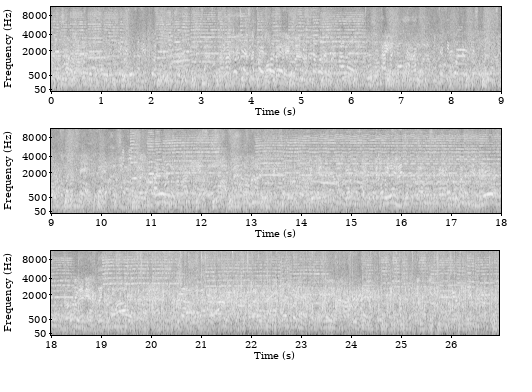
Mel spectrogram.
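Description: A crowd of people murmurs and talks outdoors.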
